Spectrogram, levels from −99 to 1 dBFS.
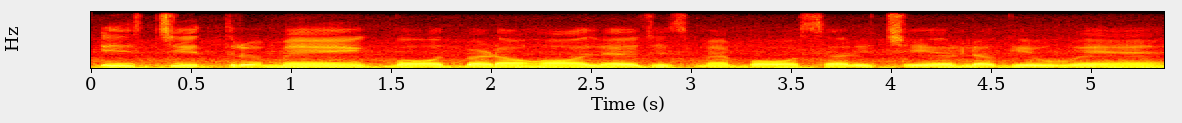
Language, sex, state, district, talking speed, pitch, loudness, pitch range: Hindi, female, Chhattisgarh, Raipur, 180 wpm, 150 Hz, -14 LUFS, 150-155 Hz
